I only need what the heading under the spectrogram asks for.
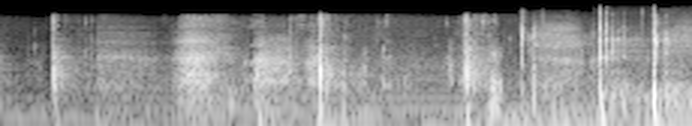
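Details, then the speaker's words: Man with Tourette syndrome, recording from before he overcame it: abrupt bursts of sniffs, gasps and short throat noises plus repeated words, i.e. vocal tics. "geez geez [ __ ] [ __ ] [ __ ] I have Tourette's by the way just throw that out there okay"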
